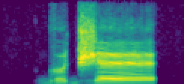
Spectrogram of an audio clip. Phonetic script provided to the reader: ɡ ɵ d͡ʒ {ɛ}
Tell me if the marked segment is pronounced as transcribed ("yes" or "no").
yes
